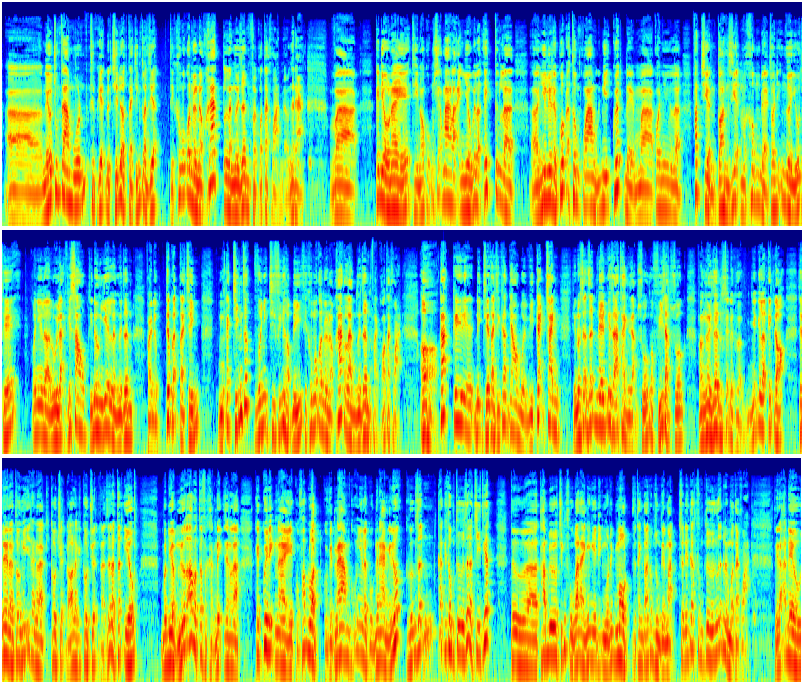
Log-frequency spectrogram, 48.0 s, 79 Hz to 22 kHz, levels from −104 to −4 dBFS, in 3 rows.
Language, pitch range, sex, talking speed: Vietnamese, 125-180 Hz, male, 310 wpm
